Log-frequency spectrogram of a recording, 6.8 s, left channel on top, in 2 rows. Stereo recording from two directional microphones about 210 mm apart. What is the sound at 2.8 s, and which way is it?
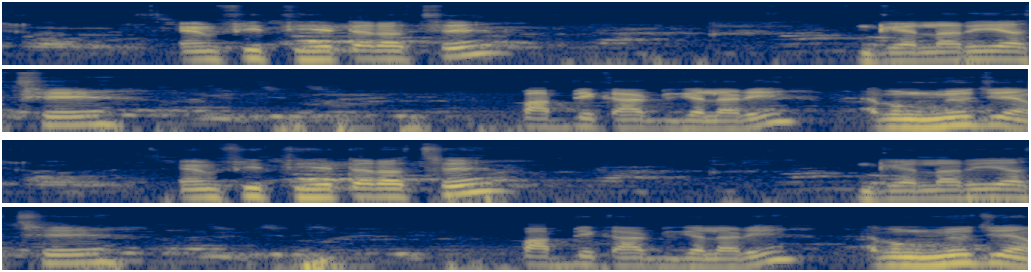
A man's voice, 10° right (ahead or behind).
